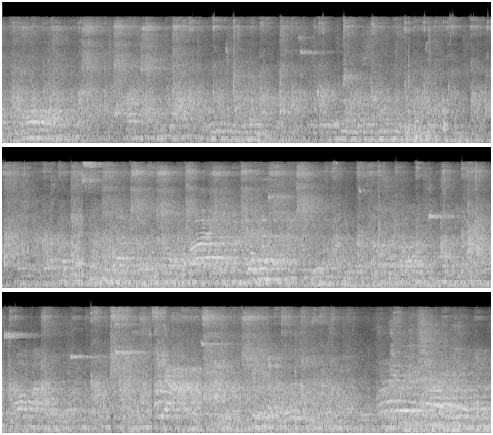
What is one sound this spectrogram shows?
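A table tennis ball clicks back and forth off paddles and a table in an echoing hall.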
